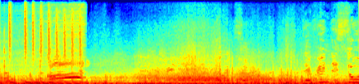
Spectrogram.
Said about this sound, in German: Der Wind ist so scheiße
